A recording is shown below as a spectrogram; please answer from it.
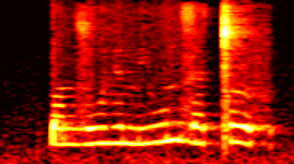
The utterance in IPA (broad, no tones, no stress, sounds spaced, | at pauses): k͡p ɒ n z u lʲ ɵ n j u n z ɛ ǀ ɵ f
